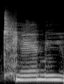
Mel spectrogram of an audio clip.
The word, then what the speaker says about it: Tami: Now, if you're looking for me on social media, I am at Tammy Roman. That's T-A-M-I. My pet peeve is you spell my goddamn name wrong. So T-A-M-I Roman, or at Official Bonnet Chronicles on IG, at Tammy Roman on Twitter, and Tammy Roman fan page on Facebook.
